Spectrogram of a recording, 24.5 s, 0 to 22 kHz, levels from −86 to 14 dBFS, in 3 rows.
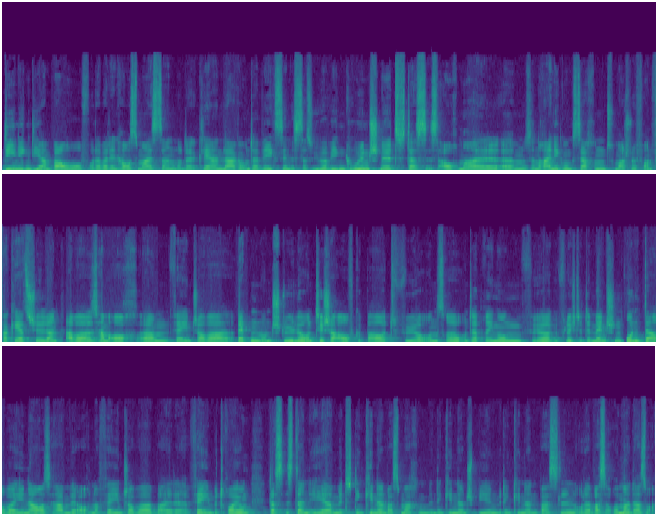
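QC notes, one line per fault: No faults found; nothing to log.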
